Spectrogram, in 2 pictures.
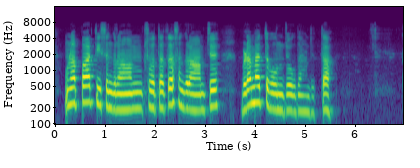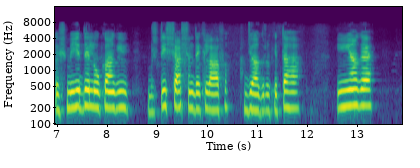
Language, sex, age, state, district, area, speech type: Dogri, female, 45-60, Jammu and Kashmir, Samba, rural, spontaneous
